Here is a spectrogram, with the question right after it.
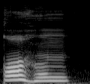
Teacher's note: ایلا طیری فوقہم، فو واؤلین ہے، جزم والی واؤ، پیچھے فا پہ زبر، قوہم، قوف کو موٹا پڑھیں گے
